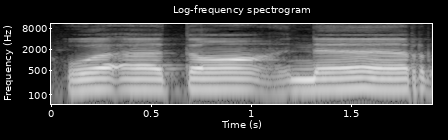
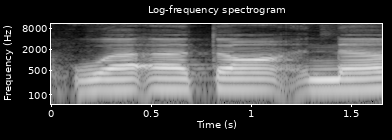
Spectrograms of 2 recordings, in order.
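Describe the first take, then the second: The two takes are said the same way.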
